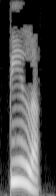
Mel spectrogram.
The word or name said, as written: pilek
